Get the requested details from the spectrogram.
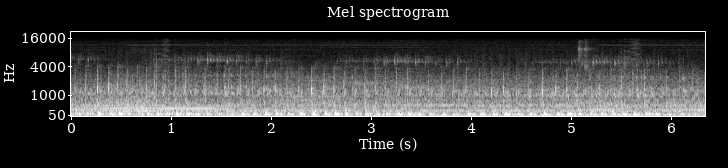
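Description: Large propellers whir with a steady, fast pulsing throb.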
